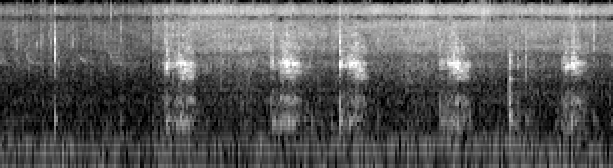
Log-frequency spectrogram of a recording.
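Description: Kajoli fish sautéing with slit green chilies, salt and turmeric, a steady close sizzle broken by a rhythmic series of spatula stirs and scrapes, with no talking.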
